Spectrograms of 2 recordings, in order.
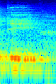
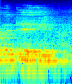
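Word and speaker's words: idae: It's pronounced a D or a D.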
